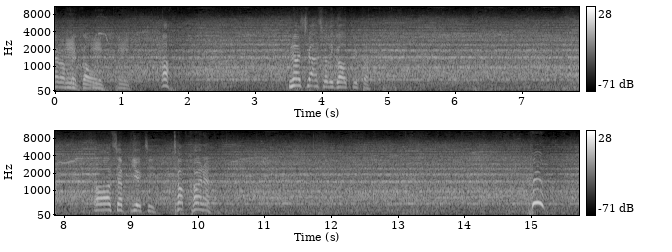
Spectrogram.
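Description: A large crowd cheers and murmurs steadily in a stadium.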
